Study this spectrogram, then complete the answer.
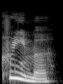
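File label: "creamer", English, British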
